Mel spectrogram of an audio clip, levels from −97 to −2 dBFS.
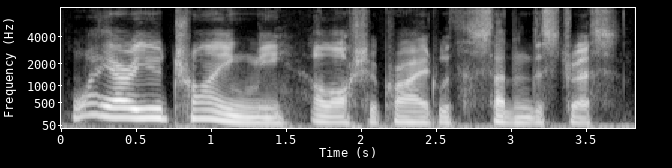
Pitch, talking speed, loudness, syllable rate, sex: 125 Hz, 155 wpm, -16 LUFS, 4.3 syllables/s, male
